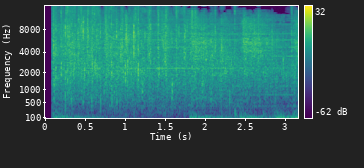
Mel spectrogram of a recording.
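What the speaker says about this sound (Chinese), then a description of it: "来，掌声欢迎，掌声欢迎。" Audience applause welcoming a singer onto a Chinese TV talent show stage, a steady dense clapping that starts abruptly and carries on loudly to the end with no talking.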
